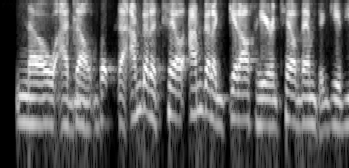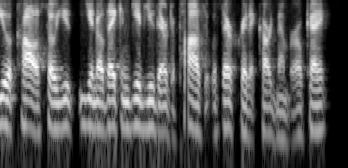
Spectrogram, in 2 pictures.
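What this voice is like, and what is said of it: Speaks with a regional accent. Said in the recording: “Might be my accent, honey.”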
